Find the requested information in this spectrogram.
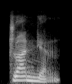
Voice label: "trunnion", Indian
